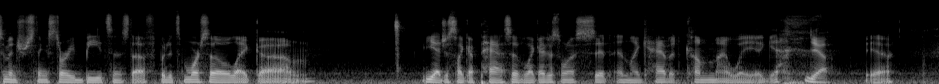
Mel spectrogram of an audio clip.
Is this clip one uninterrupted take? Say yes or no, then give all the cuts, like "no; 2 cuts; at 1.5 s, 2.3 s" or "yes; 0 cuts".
yes; 0 cuts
